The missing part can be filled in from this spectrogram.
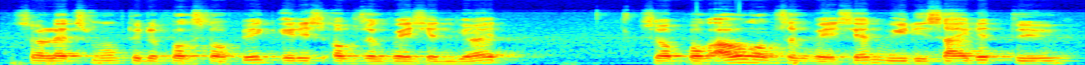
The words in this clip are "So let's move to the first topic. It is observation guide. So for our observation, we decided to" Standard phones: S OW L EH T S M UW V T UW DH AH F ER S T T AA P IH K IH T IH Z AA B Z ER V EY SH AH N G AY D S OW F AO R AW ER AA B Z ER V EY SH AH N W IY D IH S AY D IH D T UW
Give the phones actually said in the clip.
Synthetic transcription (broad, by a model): S OW L EH T S M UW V T UW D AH F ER S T T AA P IH K IH T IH S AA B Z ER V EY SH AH N G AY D S OW P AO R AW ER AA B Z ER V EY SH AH N W IY D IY S AY D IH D T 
